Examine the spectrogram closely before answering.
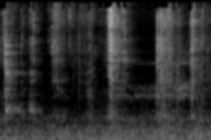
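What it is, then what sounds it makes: Crispy fried chicken wings. Crispy fried chicken wings are stirred in a bowl of sweet chili glaze, producing a series of light crackling, scraping bursts as they move against the bowl. A low, steady hum runs underneath the crackling throughout.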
